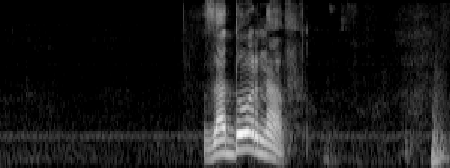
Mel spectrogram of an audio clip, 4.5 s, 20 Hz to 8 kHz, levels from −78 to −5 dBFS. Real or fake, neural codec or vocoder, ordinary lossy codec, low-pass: real; none; none; none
